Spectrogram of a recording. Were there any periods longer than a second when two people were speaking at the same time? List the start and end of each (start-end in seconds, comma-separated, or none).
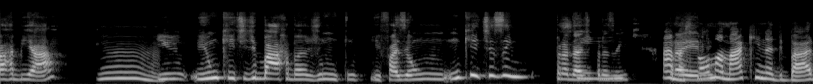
5.6-7.2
